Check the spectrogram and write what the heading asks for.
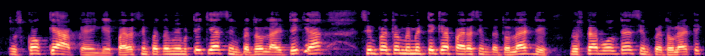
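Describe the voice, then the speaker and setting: Man teaching pharmacy with a mellow voice. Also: high voice, lo-fi sound. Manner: reads English questions slowly, then explains in rapid Hindi with rhetorical questions. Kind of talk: exam-prep lecture explaining multiple-choice answers.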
